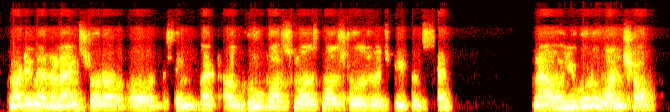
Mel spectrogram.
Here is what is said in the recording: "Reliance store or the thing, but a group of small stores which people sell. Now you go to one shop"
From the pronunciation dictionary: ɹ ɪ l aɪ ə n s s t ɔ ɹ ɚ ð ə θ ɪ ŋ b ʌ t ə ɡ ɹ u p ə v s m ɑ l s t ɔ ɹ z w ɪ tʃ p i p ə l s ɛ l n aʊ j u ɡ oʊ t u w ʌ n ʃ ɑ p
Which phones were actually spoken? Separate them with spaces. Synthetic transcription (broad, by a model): ɹ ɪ l aɪ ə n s s t ɔ ɹ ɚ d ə s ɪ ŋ b ʌ t ə ɡ ɹ u p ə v s m ɑ l s t ɔ ɹ z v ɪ tʃ p i p ə l s ɛ l n aʊ j u ɡ oʊ t u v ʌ n ʃ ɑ p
